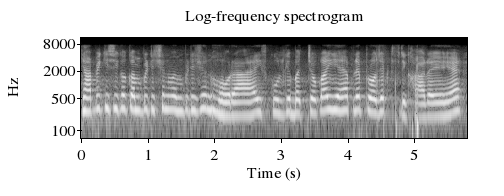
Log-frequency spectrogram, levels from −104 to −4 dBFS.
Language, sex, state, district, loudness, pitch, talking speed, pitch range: Hindi, female, Uttar Pradesh, Shamli, -18 LUFS, 260 Hz, 195 wpm, 235-280 Hz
